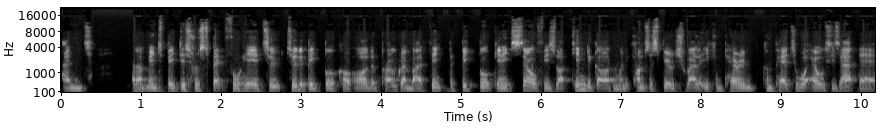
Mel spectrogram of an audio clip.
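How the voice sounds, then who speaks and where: A man speaks with an Essex accent. His pace is fairly quick. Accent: cockney Essex. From UK, Essex. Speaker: podcast panel guest. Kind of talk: casual conversational.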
